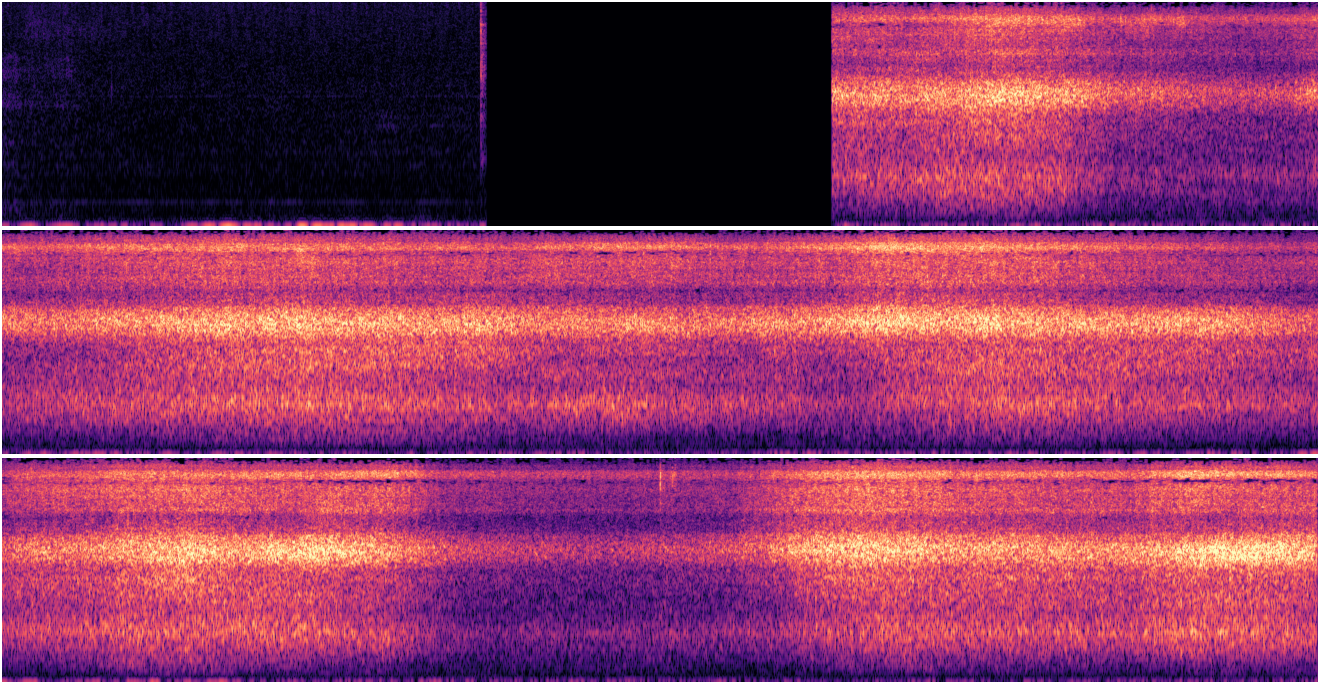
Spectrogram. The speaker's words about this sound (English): Here in Mexico, you can hear the sound of waves washing ashore. I could sit for hours and just listen to the waves. There's something about the water that seems to soothe the soul.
